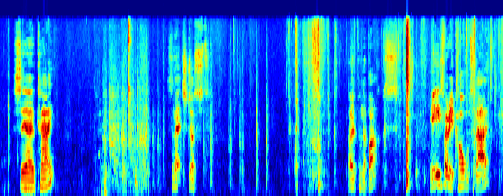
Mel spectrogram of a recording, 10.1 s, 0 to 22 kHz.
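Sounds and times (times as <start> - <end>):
tape and cardboard rustling: 5.7 - 6.8, 7.9 - 10.0.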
